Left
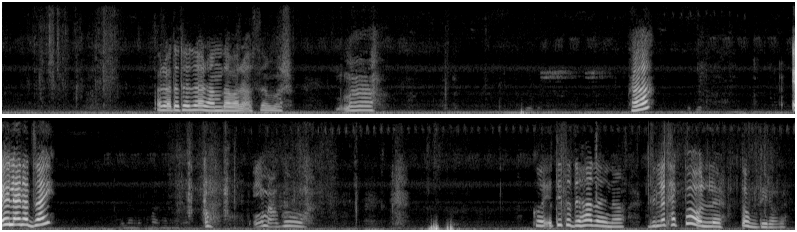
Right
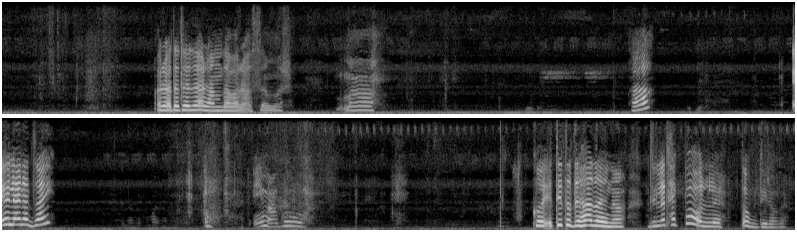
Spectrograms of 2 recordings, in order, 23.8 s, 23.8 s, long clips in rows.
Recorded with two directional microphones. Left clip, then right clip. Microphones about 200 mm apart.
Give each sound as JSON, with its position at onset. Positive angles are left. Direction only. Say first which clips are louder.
{"t": 2.2, "sound": "a woman's voice", "louder": "right 6 dB", "side_deg": -10}
{"t": 4.1, "sound": "speech", "louder": "left 1 dB", "side_deg": 30}
{"t": 9.4, "sound": "speech", "louder": "left 3 dB", "side_deg": 50}
{"t": 11.6, "sound": "a child's voice", "louder": "left 1 dB", "side_deg": 30}
{"t": 14.9, "sound": "speech", "louder": "right 1 dB", "side_deg": 15}
{"t": 15.6, "sound": "a woman's voice", "louder": "right 4 dB", "side_deg": 5}
{"t": 16.1, "sound": "speech", "louder": "right 1 dB", "side_deg": 10}
{"t": 19.8, "sound": "speech", "louder": "right 10 dB", "side_deg": -20}
{"t": 21.4, "sound": "speech", "louder": "right 4 dB", "side_deg": 0}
